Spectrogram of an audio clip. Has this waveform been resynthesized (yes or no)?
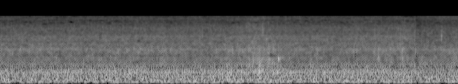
yes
